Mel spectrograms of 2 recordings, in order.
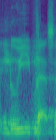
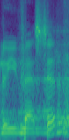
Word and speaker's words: Louis Pasteur: So it is not Louis Pasteur. You should say Louis Pasteur because of the French term, the last syllable doesn't always come.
